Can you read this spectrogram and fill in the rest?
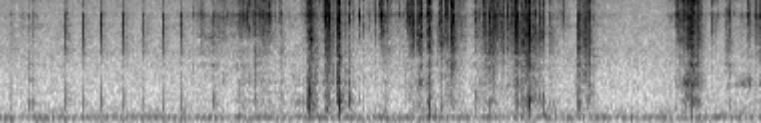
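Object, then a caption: Plush pillow covered in plastic sequins. Fingertips and nails scratch and brush across the iridescent plastic sequin scales of a soft, stuffed mermaid unicorn plush pillow. Quick, bright crinkling and ticking scrapes come in bursts, with louder rasping sweeps around the middle and near the end, over a steady low hum.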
